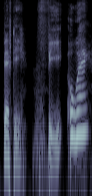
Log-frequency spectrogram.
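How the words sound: The pitch rises at the end like a question. The speaker calls it wrong.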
